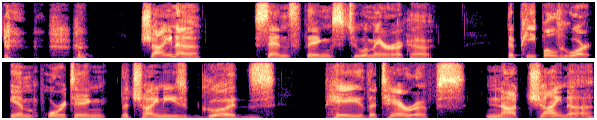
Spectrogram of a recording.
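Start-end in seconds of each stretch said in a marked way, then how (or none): 1.4-11.9 very slow, deliberate, one piece at a time. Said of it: "I just wanna say this real slowly".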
